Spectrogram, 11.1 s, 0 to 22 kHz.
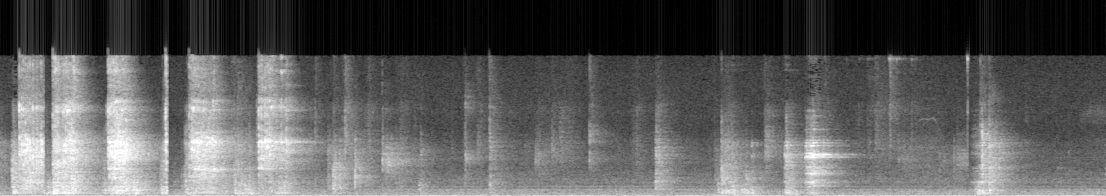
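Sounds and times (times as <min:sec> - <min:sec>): ratchet wrench clicking: 0:00.1 - 0:03.0.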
